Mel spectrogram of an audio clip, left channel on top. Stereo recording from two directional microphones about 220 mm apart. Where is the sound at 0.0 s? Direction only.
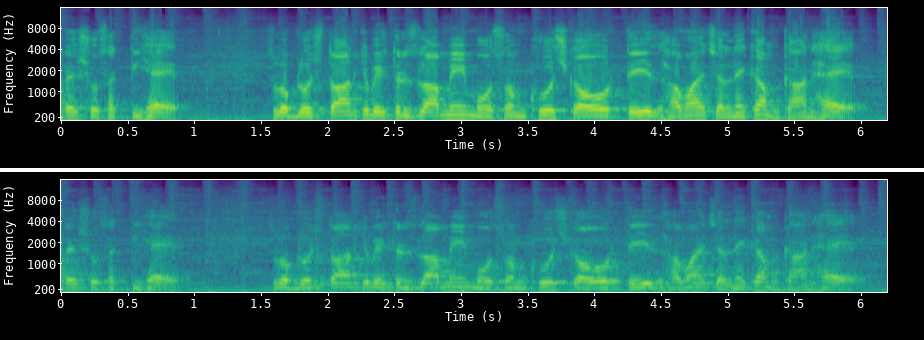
40° left (ahead or behind).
